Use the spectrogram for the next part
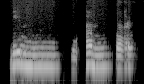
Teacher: Jadi mimmu dengung 2 harokat karena idgham bi gunnah.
